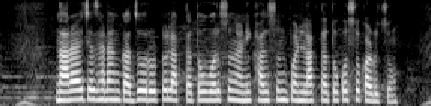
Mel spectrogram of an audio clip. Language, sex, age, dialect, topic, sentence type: Marathi, female, 56-60, Southern Konkan, agriculture, question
